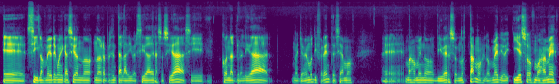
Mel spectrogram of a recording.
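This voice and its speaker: Canarian journalist, forties, passionate panel speaker, sharp bright tone, lowish voice. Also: male voice, fairly even intonation, a little fast. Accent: Canarian Spanish. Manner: passionate, emphatic, frank and profane. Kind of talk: public talk at a book presentation.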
